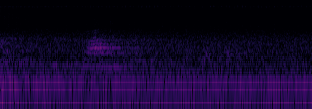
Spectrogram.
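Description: Near silence: room tone with a steady low hum, and one faint, brief high-pitched sound with several overtones a little under a second in.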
